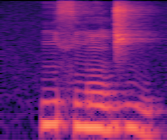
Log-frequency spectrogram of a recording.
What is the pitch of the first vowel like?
high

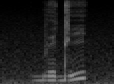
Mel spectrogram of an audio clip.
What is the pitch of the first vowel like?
low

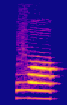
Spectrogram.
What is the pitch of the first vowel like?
low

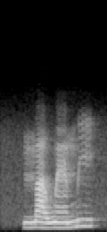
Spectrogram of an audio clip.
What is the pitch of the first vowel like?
low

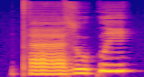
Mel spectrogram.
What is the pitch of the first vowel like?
low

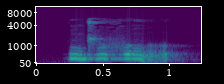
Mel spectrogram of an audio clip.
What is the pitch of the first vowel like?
high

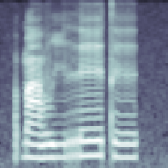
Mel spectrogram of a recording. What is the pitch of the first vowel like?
low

